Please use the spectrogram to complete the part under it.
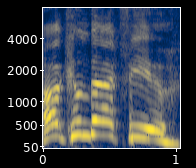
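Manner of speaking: high, loud belted voice. Showing the warm-up line used to talk like a character: Poe Dameron voice. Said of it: "before every line, I'd go".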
